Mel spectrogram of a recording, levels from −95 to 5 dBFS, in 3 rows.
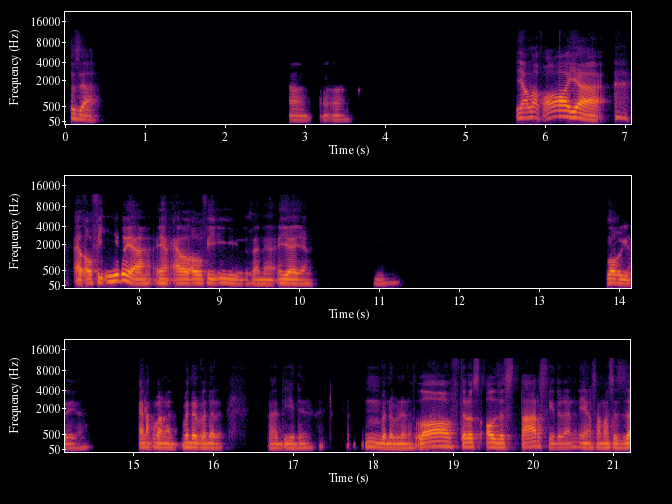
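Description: At 6.18 s the microphone volume is stepped up: the call software judged the input too quiet and raised the device level by about 6 dB at once. The speech and background noise jump together, unlike a talker moving closer, which changes only the speech.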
